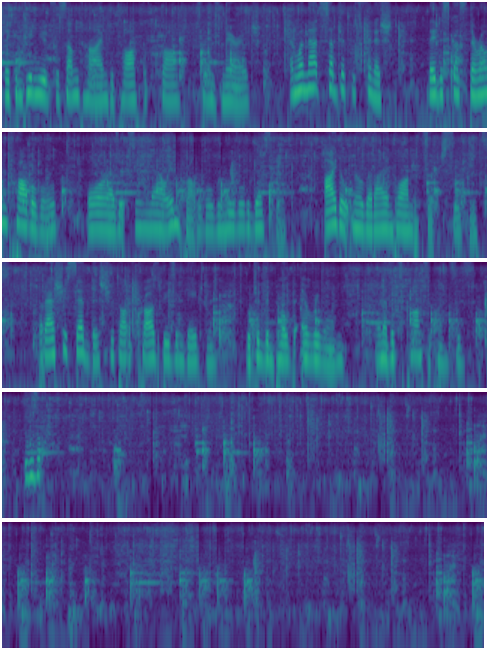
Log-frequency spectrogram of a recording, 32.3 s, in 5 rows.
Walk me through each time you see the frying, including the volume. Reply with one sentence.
You can hear the frying from 0.0 to 32.2 s, at a steady volume.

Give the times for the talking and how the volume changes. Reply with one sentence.
You can hear the talking from 0.0 to 19.9 s, at a steady volume.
